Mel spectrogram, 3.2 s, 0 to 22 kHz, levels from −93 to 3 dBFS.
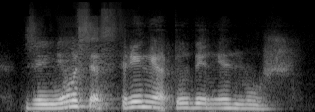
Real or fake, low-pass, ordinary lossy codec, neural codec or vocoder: fake; 19.8 kHz; Opus, 16 kbps; codec, 44.1 kHz, 2.6 kbps, DAC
